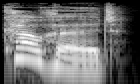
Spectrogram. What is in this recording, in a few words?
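"cowherd", British English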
